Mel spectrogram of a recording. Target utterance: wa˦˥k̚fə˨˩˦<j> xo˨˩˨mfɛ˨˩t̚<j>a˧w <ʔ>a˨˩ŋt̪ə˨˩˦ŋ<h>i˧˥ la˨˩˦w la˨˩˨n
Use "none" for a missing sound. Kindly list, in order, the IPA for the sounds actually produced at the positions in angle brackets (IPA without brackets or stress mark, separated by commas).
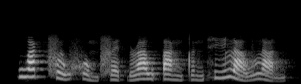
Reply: w, ɹ, ʔ, h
